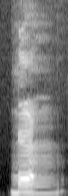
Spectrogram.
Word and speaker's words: Hmong: So apparently I've been saying Hmong wrong. You don't pronounce the H, just the other part.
